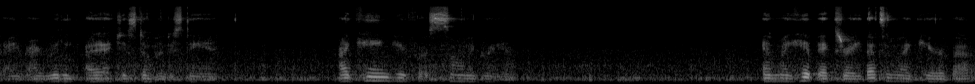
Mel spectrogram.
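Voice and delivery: hushed, seething complaint in her mother's manner; mother's angry hush. Retold or imitated. As her mother to the receptionist, hushed and seething. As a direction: keep it low and tight like mom. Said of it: "pretended to be my mother 'cause she whispers when she's angry".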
